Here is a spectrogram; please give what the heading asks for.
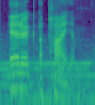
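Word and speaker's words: ארך אפים: In Hebrew, the phrase slow to anger is pronounced erek apayim, or literally long of nose.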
